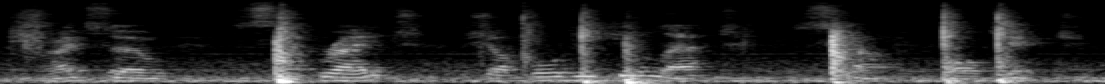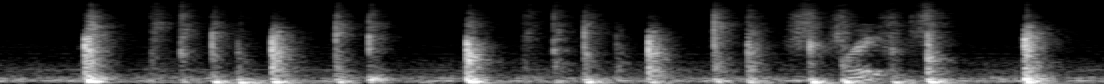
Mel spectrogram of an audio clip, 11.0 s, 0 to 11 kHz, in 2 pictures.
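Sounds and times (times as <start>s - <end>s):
tap shoes on tap board: 2.6s - 3.3s, 6.0s - 10.9s.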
